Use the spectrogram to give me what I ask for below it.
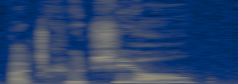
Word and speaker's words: Bakuchiol: I don't even know how to say it, but it's spelled B-A-K-U-C-H-I-O-L. Mm. Bacuchiol? – Yeah, I don't know. Knows? That does not sound right.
